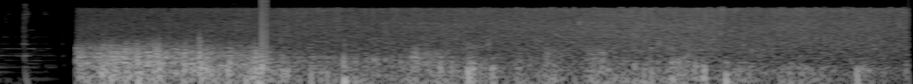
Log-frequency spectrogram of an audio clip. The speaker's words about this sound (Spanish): Qué miedo da una tormenta eléctrica como esta, ¿verdad?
